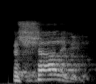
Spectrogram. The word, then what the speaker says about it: speciality: Speciality. Speciality. Look at here. Speciality. T are last two syllables. Last from third is speciality. It is not speciality, it's speciality.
